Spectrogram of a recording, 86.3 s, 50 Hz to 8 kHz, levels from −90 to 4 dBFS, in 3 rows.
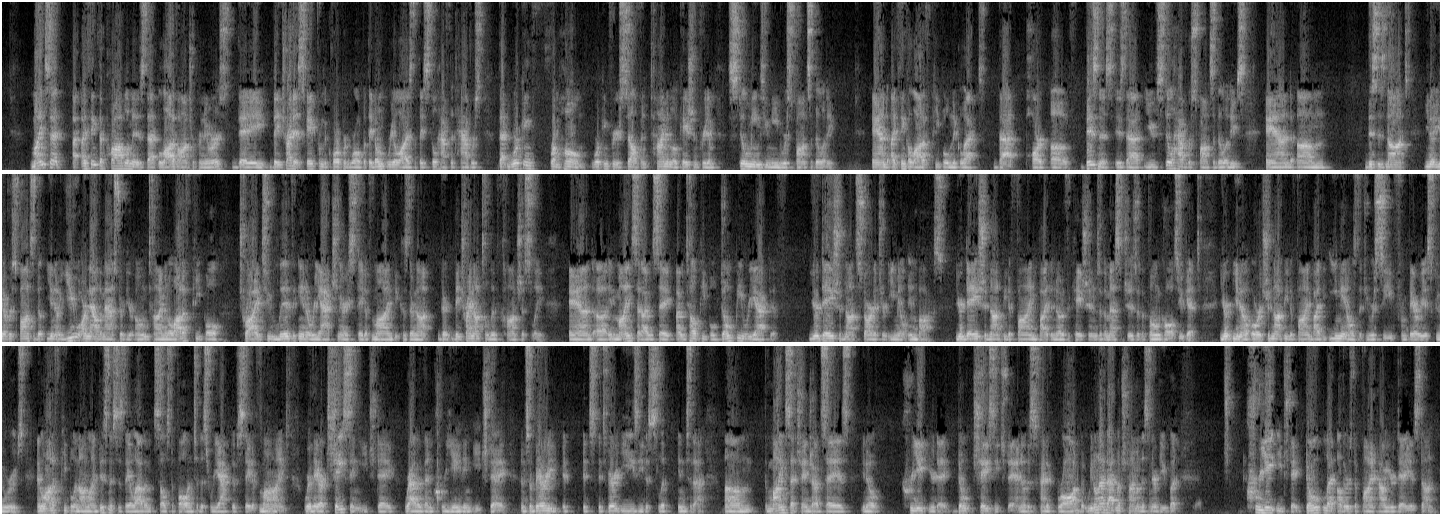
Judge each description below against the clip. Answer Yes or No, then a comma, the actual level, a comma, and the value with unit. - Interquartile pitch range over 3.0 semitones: No, narrow, 2.5 semitones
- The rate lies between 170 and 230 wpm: Yes, average, 180 wpm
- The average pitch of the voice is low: Yes, low, 100 Hz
